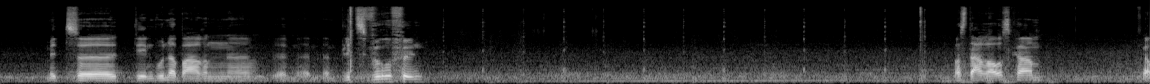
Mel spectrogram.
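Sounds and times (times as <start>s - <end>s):
speech: 0.5s - 4.4s, 9.6s - 10.5s
truck engine rumble passing by: 2.1s - 11.4s
faint regular ticking: 3.5s - 9.4s.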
